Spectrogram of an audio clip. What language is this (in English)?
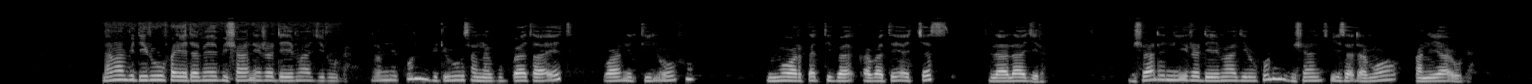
Oromo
